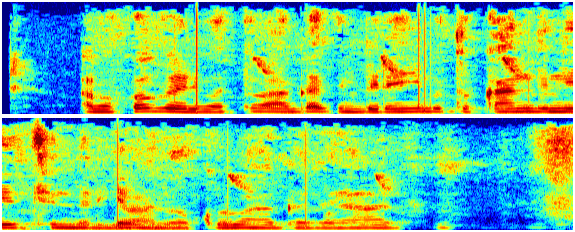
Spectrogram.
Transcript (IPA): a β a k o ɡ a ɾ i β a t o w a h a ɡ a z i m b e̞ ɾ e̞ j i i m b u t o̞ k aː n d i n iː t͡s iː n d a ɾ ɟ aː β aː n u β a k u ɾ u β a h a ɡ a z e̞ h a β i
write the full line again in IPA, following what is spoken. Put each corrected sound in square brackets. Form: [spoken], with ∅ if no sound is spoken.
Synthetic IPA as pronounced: a β a k o ɡ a ɾ i β a t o [β] a h a ɡ a z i m b e̞ ɾ e̞ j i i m b u t o̞ k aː n d i n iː t͡s iː n d a ɾ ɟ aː β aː n u β a k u ɾ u β a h a ɡ a z e̞ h a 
